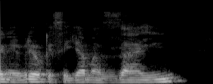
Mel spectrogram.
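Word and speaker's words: zayin: hebreo que se llama zin que se pronuncia como si fuera el sumbido de una abeja zin así zot Z Y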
